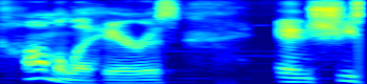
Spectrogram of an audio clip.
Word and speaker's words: Kamala: because she has been told like hey it's pronounced Kamala Harris and she said on CNN I'll call her whatever the hell I want her to I I'll say Kamala Kamala right so rich coming from someone who's like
